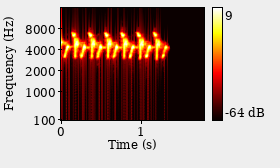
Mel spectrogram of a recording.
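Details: A brief burst of fast, rolling European goldfinch twittering, repeated high notes for just over a second before stopping.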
